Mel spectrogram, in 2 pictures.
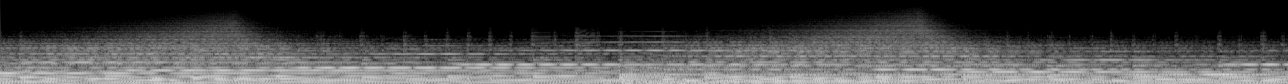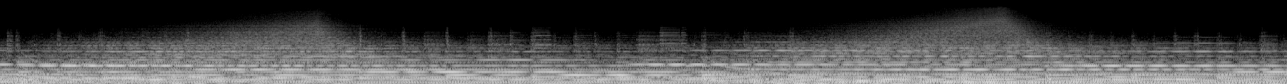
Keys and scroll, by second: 0.5 F3, 0.9 ctrl+d, 1.0 Escape, 3.2 o, 3.3 t, 3.5 Return, 3.8 BackSpace, 6.3 ctrl+d, 6.4 Escape, 10.7 F1, 16.0 t, 16.2 Return, 16.7 F1, 20.9 BackSpace, 21.1 Return, 25.4 Return.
